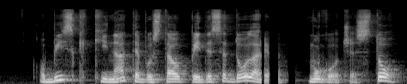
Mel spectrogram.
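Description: After "te bo stal petdeset", from 2.61 to 2.96 s, a digital broadcast dropout mutes failed frames in quick-fading holes up to 96 ms, seen as blank vertical gaps.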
